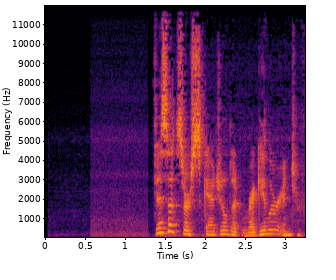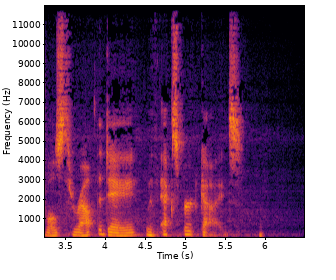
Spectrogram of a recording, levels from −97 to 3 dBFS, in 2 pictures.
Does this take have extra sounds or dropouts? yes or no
no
